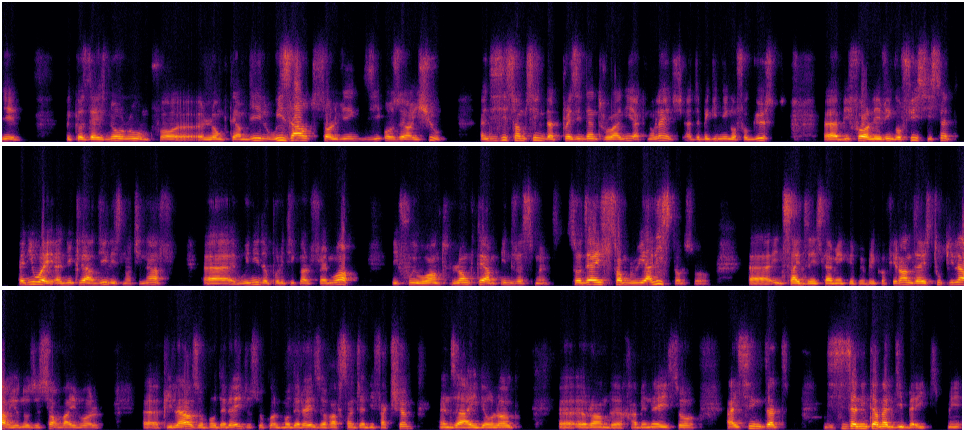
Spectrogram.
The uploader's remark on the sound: This public talk was conducted online via Zoom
